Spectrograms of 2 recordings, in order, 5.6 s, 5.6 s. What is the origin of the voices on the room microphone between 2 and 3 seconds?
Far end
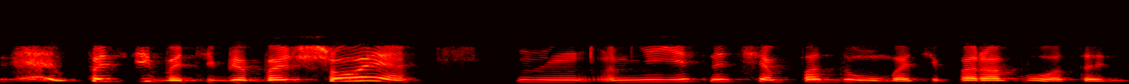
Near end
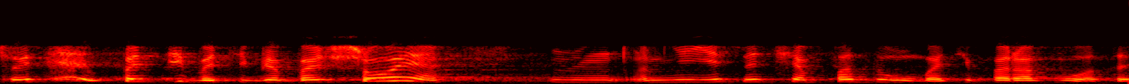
echo only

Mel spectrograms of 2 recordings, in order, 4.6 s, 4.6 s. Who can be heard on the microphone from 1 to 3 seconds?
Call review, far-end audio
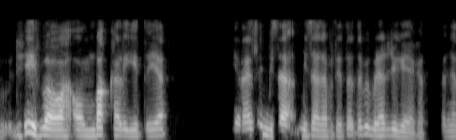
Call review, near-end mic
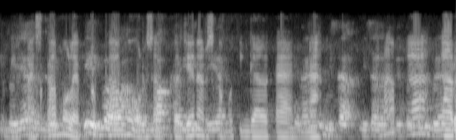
both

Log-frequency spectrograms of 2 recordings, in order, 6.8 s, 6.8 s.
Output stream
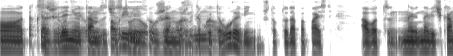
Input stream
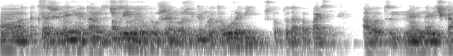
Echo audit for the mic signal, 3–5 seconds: echo only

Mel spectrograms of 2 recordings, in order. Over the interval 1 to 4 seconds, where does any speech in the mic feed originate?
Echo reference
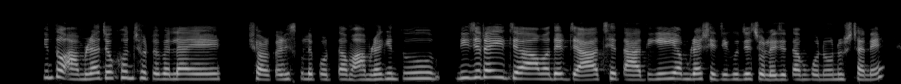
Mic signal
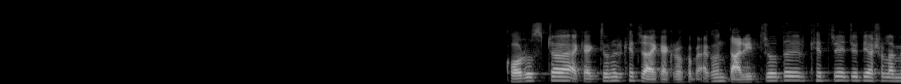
neither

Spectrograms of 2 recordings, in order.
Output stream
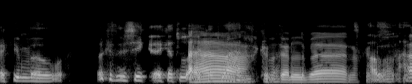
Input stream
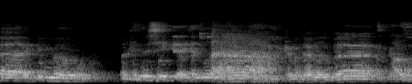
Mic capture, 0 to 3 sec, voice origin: echo only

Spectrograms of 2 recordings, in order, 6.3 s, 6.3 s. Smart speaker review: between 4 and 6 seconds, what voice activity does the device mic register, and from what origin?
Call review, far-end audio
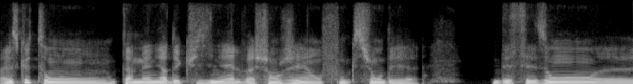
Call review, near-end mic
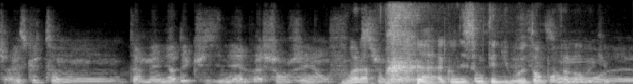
both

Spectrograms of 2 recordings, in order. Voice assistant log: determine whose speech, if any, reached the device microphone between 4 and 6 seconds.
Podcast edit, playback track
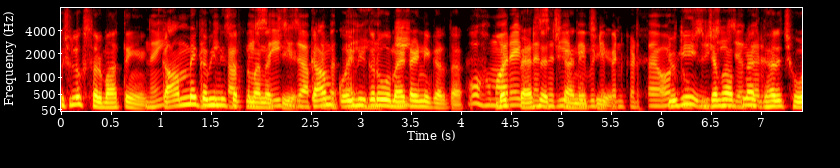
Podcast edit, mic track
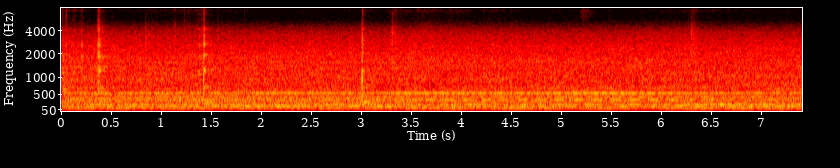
neither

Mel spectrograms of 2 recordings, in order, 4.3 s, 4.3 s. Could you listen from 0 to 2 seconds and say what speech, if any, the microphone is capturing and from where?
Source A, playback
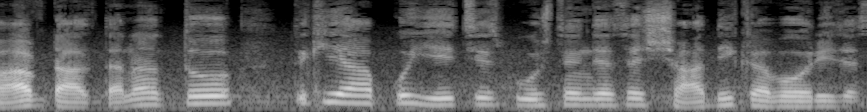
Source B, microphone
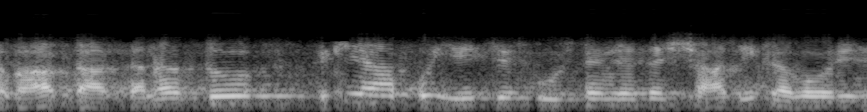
echo only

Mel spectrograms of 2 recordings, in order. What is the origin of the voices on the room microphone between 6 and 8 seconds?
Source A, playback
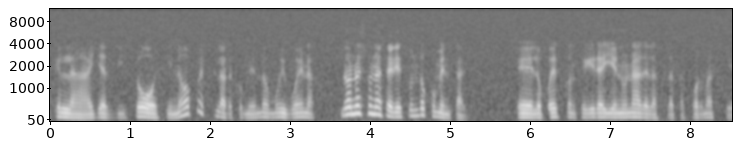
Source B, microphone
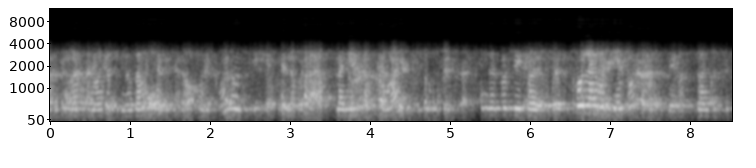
both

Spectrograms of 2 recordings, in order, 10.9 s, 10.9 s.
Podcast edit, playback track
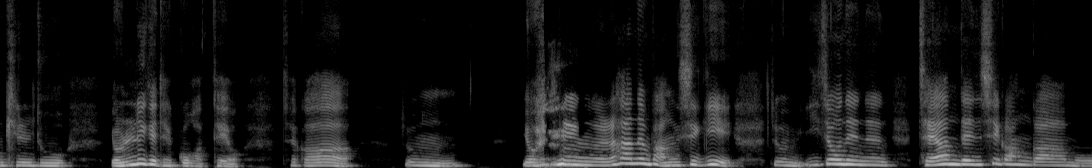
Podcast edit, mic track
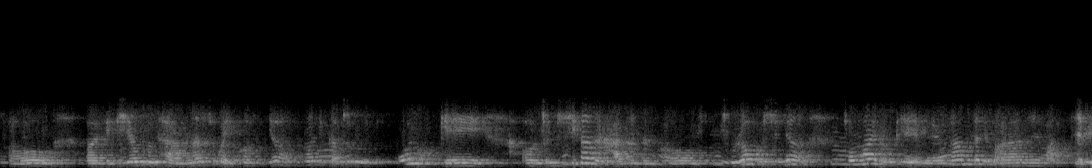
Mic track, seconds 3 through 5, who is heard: both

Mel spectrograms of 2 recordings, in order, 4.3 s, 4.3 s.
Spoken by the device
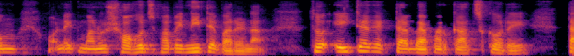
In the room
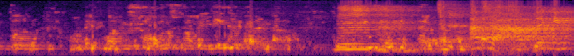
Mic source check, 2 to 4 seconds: both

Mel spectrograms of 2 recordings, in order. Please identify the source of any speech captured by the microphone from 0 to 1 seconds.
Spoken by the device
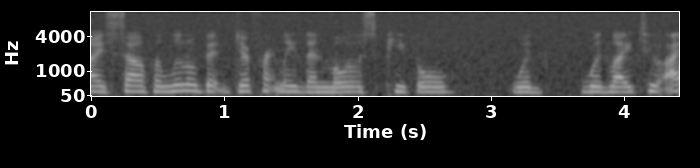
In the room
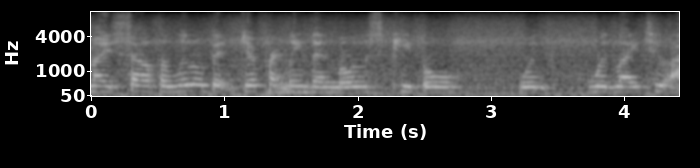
echo only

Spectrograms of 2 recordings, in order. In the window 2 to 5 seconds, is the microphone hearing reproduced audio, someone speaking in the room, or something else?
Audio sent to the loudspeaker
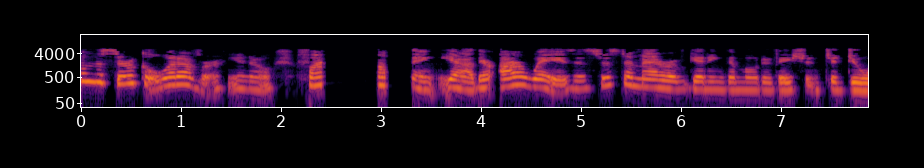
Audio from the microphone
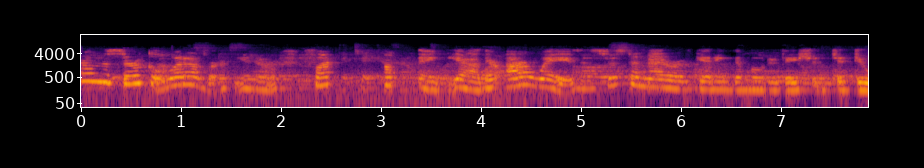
both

